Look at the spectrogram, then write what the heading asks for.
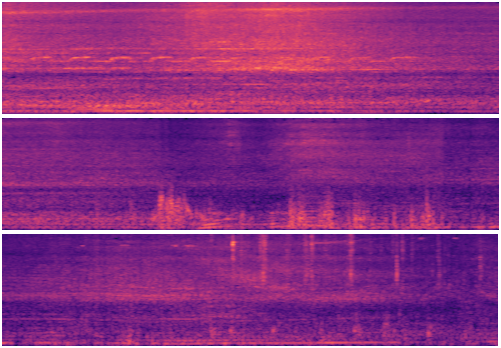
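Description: A Transport for Wales diesel train running over a level crossing with a low engine and wheel rumble, while the crossing's warbling two-tone alarm sounds and cuts off about four seconds in. A few irregular knocks follow in the middle, then a steady low hum while the barriers lift.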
